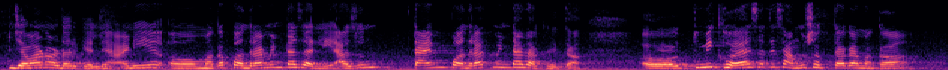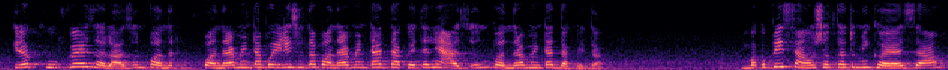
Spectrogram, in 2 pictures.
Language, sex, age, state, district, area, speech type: Goan Konkani, female, 18-30, Goa, Bardez, urban, spontaneous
